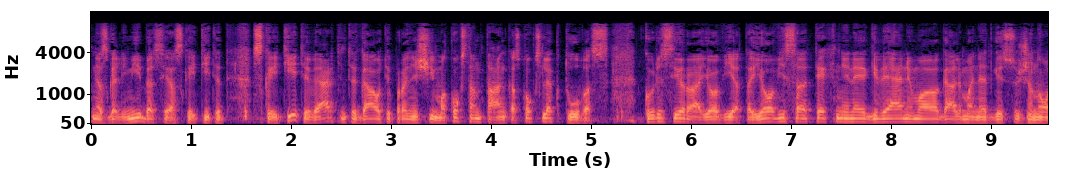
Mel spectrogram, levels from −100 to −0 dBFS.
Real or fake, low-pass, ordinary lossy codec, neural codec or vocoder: real; 10.8 kHz; MP3, 64 kbps; none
